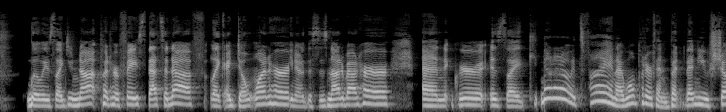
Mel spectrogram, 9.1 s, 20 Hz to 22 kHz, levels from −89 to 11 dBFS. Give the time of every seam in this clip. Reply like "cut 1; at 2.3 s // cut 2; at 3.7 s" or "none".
cut 1; at 1.8 s // cut 2; at 3.6 s // cut 3; at 8.2 s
